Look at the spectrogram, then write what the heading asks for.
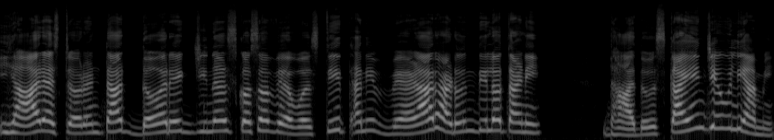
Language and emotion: Goan Konkani, happy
